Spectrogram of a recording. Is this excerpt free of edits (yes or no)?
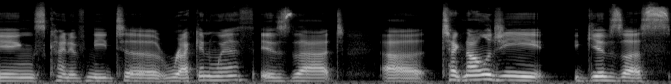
yes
